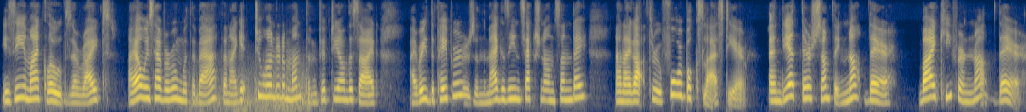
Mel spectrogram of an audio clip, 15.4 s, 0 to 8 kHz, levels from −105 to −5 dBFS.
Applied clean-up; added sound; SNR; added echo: neural mask model DeepFilterNet 3.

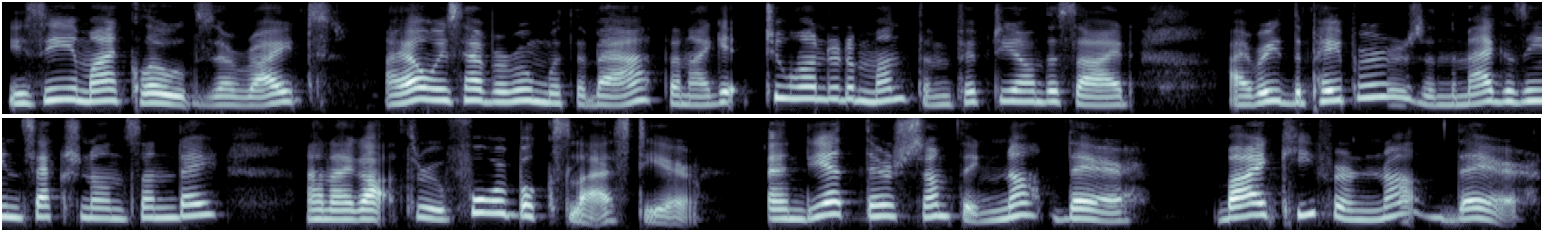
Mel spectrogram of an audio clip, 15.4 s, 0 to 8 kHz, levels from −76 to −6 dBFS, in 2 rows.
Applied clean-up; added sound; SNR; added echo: none; none; none; none.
